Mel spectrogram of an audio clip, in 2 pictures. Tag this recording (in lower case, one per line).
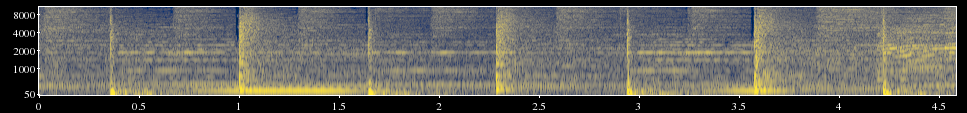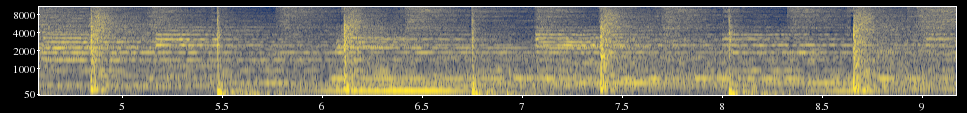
music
